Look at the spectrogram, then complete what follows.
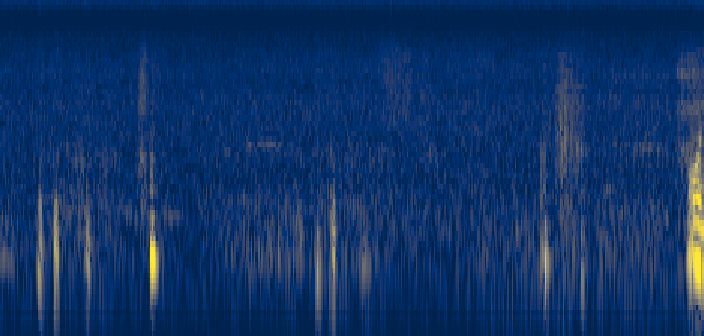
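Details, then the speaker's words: Murzik, apparently a cat, snoring while lying warm; stops briefly on hearing a voice, then snores again. "У нее Мурзик так лежит, храпит. О, услышал мой голос, перестал. Нет, еще храпит."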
